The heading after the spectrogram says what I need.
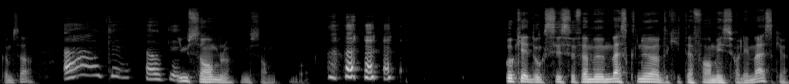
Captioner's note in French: rires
